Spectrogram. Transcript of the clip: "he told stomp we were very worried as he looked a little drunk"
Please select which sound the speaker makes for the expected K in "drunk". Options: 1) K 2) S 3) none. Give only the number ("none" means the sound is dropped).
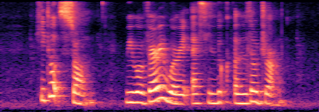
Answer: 3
